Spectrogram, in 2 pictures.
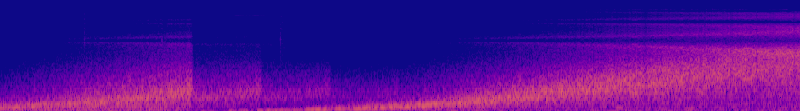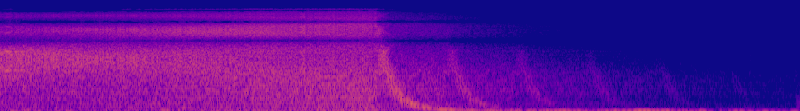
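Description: Synthesized riser effect from the Serum synth, distorted and downsampled, with reverb. A short upward sweep breaks off about a second in. Then a longer noise sweep rises from low to high over about three seconds and holds. About six seconds in it cuts off with a quick falling tone and a fading reverb tail.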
